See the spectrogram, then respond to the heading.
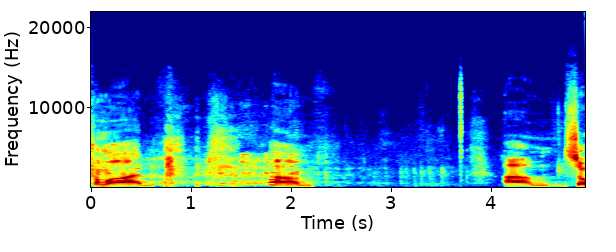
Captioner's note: audience laughing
